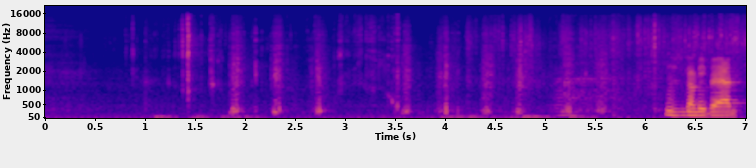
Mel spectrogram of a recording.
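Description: A man crunches food close to a microphone.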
